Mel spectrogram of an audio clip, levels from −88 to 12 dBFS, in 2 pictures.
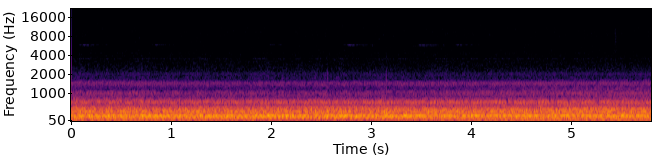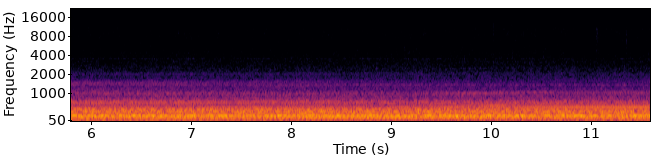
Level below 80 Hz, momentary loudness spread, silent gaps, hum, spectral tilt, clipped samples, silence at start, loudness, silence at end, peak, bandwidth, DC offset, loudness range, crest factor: -32 dBFS; 1 LU; none; none; -14 dB/octave; under 0.1%; 0 s; -16 LUFS; 0 s; -2 dBFS; 1.7 kHz; under 0.1%; 0 LU; 12 dB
